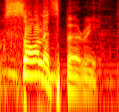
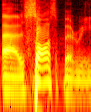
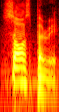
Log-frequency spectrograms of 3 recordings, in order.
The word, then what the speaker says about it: Salisbury: ，L 字唔發音嘅，你激唔激死啊？你唔好讀 Salisbury，、 oh. 其實咧喺英國咧有一個平、oh. 有笪地方係叫做 Salisbury 嘅，Salisbury。咁而家有一個平原叫 Salisbury Plain 嘅。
